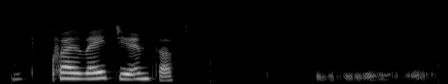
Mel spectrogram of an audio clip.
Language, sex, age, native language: Icelandic, female, 10, Icelandic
